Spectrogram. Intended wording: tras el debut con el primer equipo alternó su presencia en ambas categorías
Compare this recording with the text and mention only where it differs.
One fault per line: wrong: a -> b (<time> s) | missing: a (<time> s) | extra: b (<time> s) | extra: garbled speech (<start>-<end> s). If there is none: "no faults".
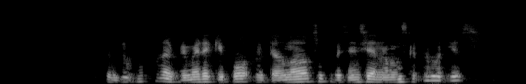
no faults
